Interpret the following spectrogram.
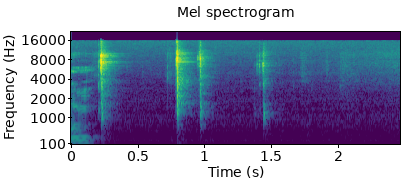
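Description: Computer keyboard keys pressed four times: a click just after the start, two close together about a second in, and one more half a second later.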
